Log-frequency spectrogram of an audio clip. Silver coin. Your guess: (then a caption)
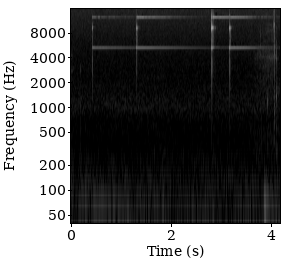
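Real. A silver coin balanced on a fingertip is tapped several times, each light tap giving a faint, high, thin ringing tone that lingers over a low background rumble. The quiet ring marks it as real silver.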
